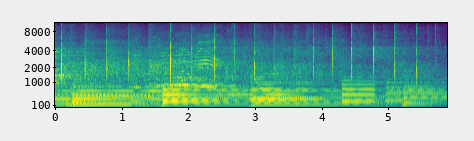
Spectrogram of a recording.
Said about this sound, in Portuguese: Faz festa, dá sua melhor salva de palmas, dê um brado de vitória, porque Ele é poderoso, porque Ele é bom.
